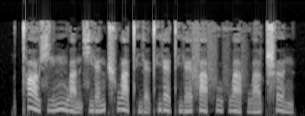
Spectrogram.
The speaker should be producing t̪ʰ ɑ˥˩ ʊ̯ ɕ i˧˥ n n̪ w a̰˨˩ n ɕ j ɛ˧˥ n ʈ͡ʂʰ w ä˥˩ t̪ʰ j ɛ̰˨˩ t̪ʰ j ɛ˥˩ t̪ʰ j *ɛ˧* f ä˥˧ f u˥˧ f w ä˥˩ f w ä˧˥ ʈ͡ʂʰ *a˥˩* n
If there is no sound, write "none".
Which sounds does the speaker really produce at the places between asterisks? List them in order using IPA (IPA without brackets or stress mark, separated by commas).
ɛ˧˥, ə˥˩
